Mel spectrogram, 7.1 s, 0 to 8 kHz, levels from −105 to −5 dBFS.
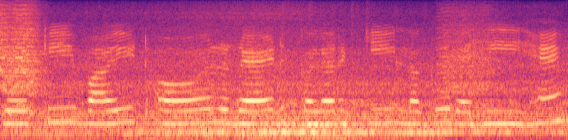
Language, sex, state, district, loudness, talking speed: Hindi, female, Madhya Pradesh, Katni, -15 LUFS, 85 wpm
